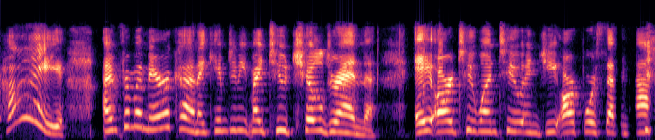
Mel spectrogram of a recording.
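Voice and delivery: high, overeager mock greeting; giddy tourist hello; jacked-up greeting. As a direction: play the frazzled eager American. Jet-lagged self greeting kids.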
